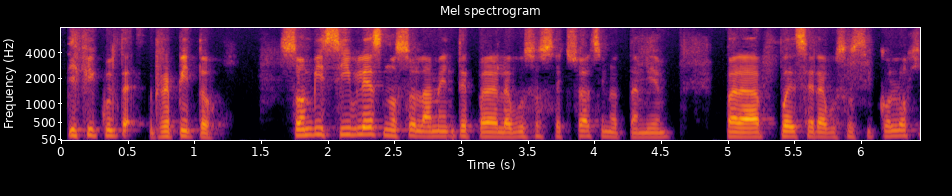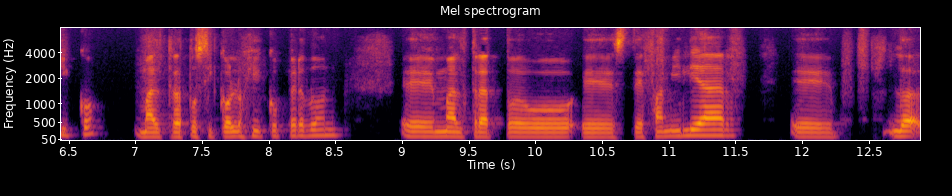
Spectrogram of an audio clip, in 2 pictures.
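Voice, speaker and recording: A man delivers a training lecture to teachers in a mellow, warm voice. He pauses to check in with his listeners and now and then searches for a word. The recording is close and dry, with no room sound. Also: mid-range voice, dry recording, muffled recording. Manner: often checks in with the audience, with frequent hesitations.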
